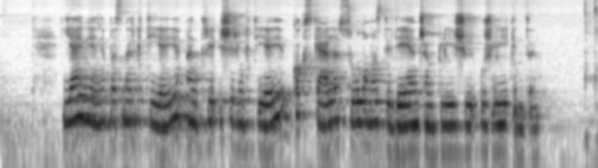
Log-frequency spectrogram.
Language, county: Lithuanian, Šiauliai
